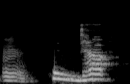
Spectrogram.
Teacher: the second dha is mahaprana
